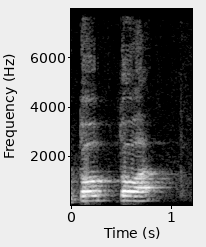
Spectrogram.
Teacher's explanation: merece la pérdida de la D intervocálica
